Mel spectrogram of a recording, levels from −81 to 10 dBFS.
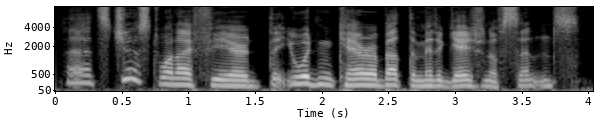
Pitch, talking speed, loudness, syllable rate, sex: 170 Hz, 210 wpm, -19 LUFS, 5.6 syllables/s, male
